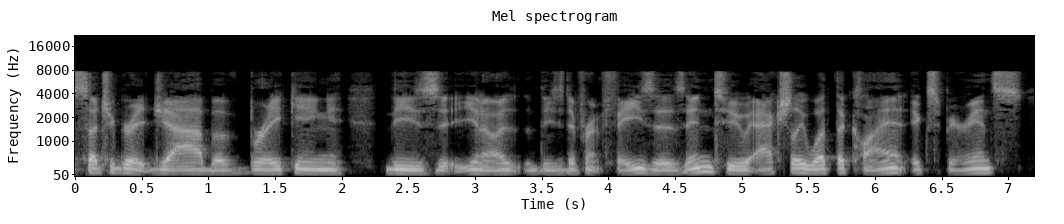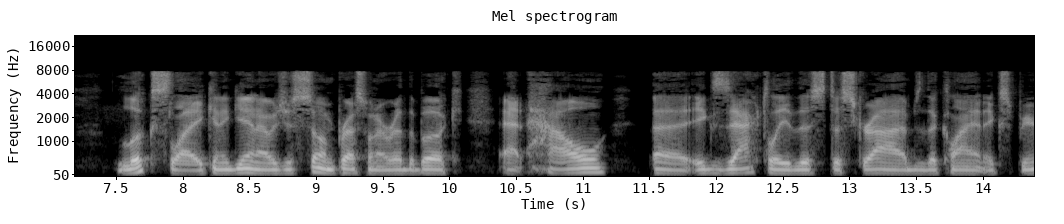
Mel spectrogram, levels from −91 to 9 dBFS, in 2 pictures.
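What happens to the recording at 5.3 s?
At 5.3 s the speech sounds rough and grainy, with a hiss filling the gaps between the pitch harmonics and a thin, synthetic top end. That's not a one-off event; it runs through the whole clip. The likely cause is low-delay AAC compression of the AAC-ELD kind used in video calls, at a rate that fits roughly 32 kbps. At that low bitrate the coder can't spend enough bits on the harmonics cleanly, so the coder smears noise into the spectrum and skimps on the highs.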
